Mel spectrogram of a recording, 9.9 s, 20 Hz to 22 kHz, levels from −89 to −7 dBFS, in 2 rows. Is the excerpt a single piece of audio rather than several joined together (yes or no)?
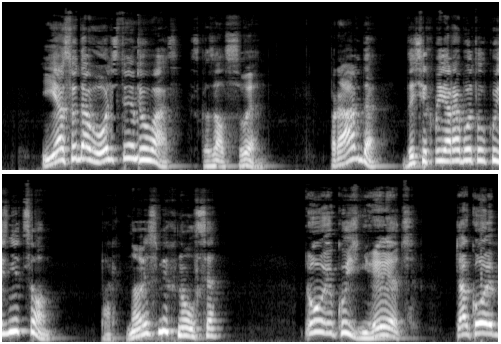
no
